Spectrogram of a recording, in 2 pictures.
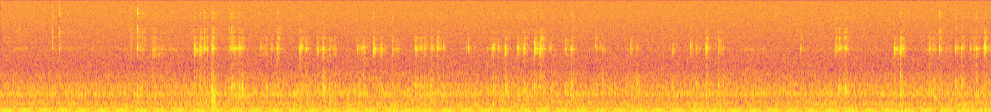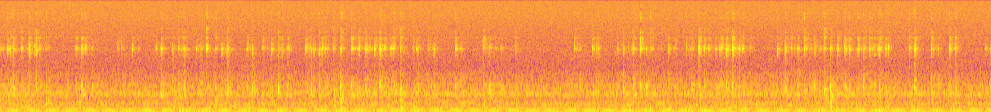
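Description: Computer keyboard typing: irregular runs of quick key clicks with short pauses between them, over a steady low hum.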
